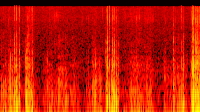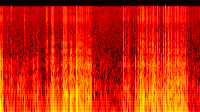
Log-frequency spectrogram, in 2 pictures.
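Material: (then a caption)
Mesh and foam. Long blue nails scratch the mesh cover of a car wash sponge that has a soft foam body and a microfiber fringe. The sound is a rough, low scratching in uneven bursts, with several louder swipes standing out among softer rustling strokes.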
